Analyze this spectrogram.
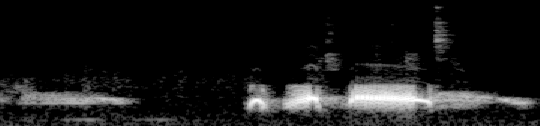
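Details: {'caption': 'Hen spotted dove, its call used to set males cooing: a soft drawn-out murmur, a pause, then two quick rising coos and a long vibrating coo that tails off into a quieter coo.'}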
